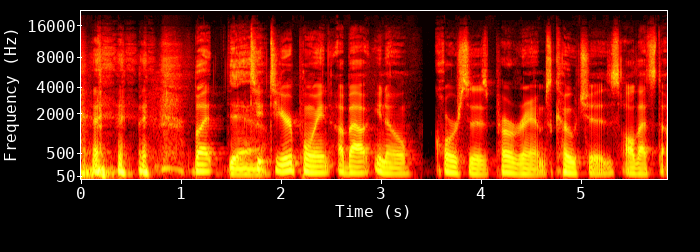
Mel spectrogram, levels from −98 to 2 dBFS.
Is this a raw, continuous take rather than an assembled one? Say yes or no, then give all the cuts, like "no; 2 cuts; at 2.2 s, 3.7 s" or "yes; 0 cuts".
no; 1 cut; at 3.4 s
